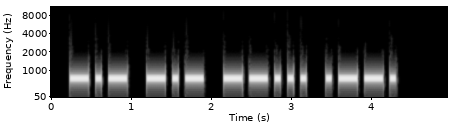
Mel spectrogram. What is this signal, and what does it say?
Morse code, heard as a keyed tone, about 15 wpm, 700 Hz. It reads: KK7P
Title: USA Call Signs - 4 Characters - Repeated 2x - 15wpm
